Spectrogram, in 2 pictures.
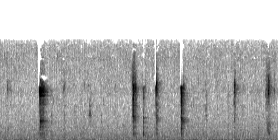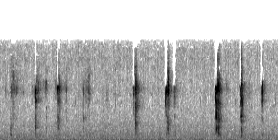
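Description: Close-miked chewing with the mouth closed: scattered wet mouth clicks and smacks at an irregular pace, the sharpest about a second in and another near the end, over a steady low hum.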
